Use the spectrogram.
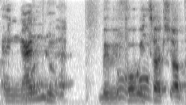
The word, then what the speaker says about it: Ngannou: You gotta say it right. Francis Ngannou. Nah, stop. Ngannou.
